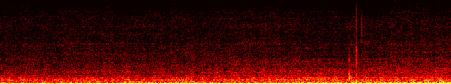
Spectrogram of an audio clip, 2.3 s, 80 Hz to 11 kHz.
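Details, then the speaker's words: BMW 600 Limo, two-cylinder air-cooled boxer with a side-draft carburetor, started for the first time after sitting for a long time, with all fuel lines replaced: a steady, even low chug at idle with no misses or knocks. "it's running now it's kind of bad luck I had to replace all the fuel lines"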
